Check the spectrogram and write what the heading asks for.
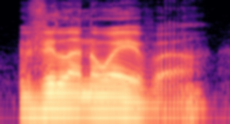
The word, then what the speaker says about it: Villanueva: to make sure I pronounce her last name right because I've been saying Villanueva. It's not Villanueva. Really? Yeah, I thought you pronounced it wrong right now. Yeah. Nah, it's Villanueva. She's like, excuse me, I'm white. She said, "You say the L's.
